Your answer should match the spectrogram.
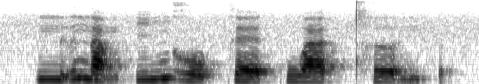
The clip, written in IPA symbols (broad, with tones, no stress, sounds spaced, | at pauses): n ɨ̰˧˥ n a̰˧˨ m ʔ i˨˦ ŋ ɣ o̰˧˨ k ɛ˧˩ k w a˨˩ t̚ t̪ʰ ə̰˧˨ n ʔ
